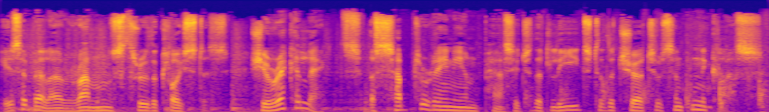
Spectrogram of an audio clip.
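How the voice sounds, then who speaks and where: An actor playing a grave, watchful storyteller, narrating a gothic tale in a measured, atmospheric way. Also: male voice, medium pitch, animated, music in the background, lightly acted. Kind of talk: scripted dramatic narration.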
